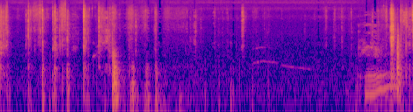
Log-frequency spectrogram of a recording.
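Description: Large tarot cards are shuffled close up in a series of sharp, papery riffling bursts, followed by a quieter stretch and a louder rustle at the end.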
